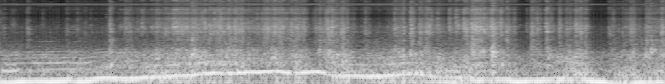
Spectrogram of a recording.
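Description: Renault Clio Sport's engine heard from inside the cabin under hard driving on gravel: the revs climb about two seconds in, drop back around four to five seconds in, then hold steady. Loose gravel crunches under the tyres throughout, with a few sharp knocks near the end.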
